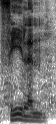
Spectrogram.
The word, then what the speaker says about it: fehlen: Most of the time, the silent H comes before L, as in fehlen. That's to lack, to miss. – Spell that for me. – F-E-H-L-E-N, fehlen.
